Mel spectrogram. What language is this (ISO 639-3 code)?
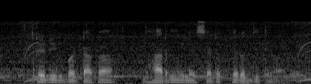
ben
